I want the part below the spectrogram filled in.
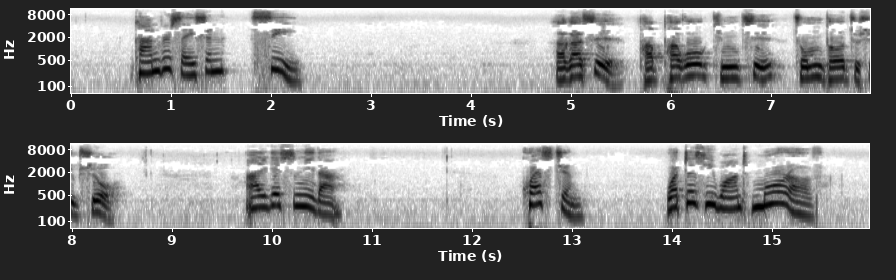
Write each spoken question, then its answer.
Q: What does he want more of?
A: He wants more rice and kimchi.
